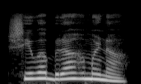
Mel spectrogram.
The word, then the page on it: ಶಿವಬ್ರಾಹ್ಮಣ: kannada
